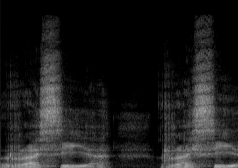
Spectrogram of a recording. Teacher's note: Again, I think the U in English causes a little bit of interference here. And we pronounce it ra, right? Because of the vowel reduction.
